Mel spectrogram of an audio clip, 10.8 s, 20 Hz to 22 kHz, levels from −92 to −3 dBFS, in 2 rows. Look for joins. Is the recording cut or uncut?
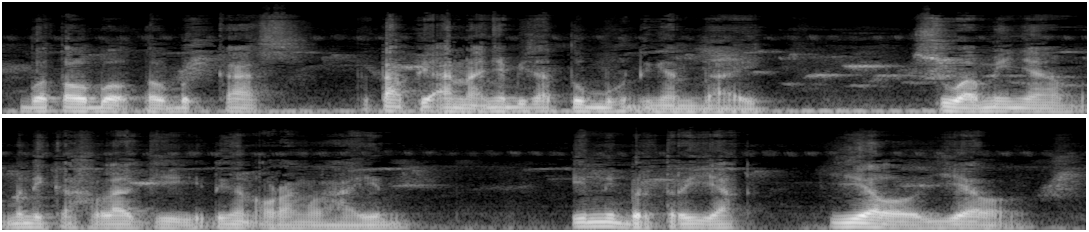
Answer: uncut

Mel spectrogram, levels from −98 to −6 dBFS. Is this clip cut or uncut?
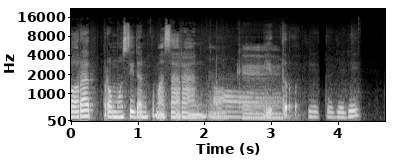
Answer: uncut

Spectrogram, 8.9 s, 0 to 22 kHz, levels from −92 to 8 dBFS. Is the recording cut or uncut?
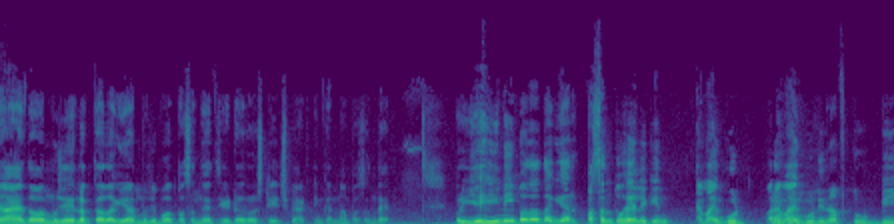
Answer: uncut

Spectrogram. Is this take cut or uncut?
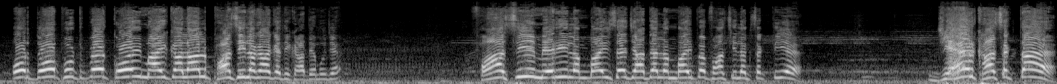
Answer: uncut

